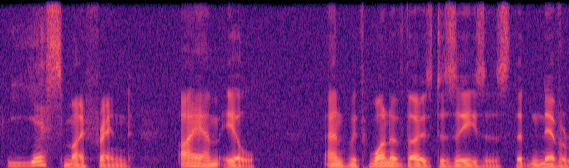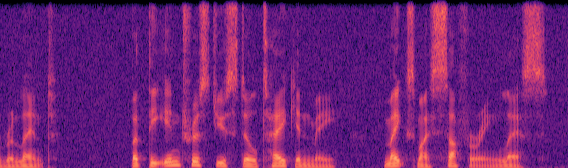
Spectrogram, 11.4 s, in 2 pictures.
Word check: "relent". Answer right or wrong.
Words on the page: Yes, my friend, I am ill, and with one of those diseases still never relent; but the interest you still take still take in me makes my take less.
right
